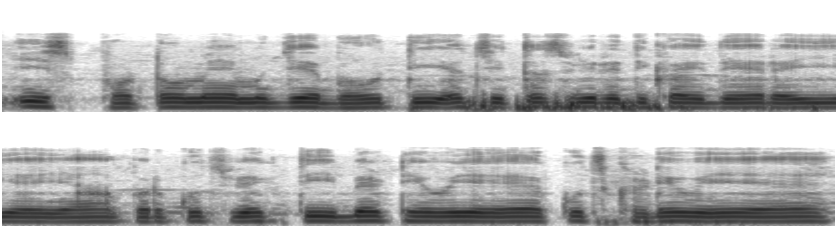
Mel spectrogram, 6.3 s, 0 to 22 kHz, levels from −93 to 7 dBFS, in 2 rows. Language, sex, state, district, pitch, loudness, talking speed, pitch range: Hindi, male, Rajasthan, Bikaner, 125 Hz, -15 LUFS, 220 wpm, 125-130 Hz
